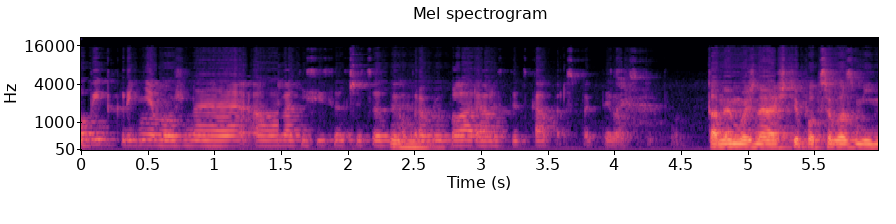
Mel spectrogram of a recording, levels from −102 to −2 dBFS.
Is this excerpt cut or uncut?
cut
